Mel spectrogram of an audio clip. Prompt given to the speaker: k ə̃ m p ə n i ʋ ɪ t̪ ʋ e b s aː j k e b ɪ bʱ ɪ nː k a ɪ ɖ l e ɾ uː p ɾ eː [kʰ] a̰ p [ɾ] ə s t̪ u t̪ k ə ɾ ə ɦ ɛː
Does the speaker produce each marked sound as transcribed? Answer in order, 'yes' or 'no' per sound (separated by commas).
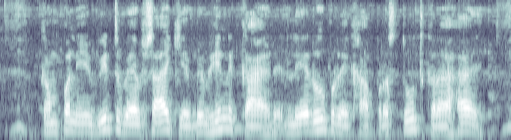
yes, yes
